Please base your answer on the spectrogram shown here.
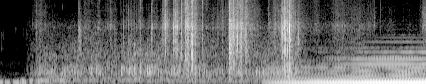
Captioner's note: plastic crackling; somber music playing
